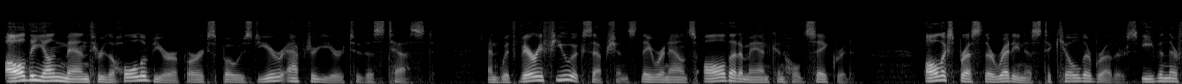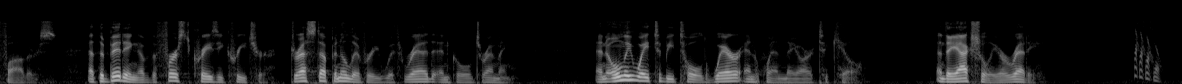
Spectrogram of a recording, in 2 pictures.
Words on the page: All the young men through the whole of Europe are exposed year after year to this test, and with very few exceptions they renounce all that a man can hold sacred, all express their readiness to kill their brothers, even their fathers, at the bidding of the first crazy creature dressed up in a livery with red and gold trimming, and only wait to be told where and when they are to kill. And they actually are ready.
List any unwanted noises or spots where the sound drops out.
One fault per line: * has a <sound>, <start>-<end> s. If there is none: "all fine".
* has a chirp, 23.2-23.5 s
